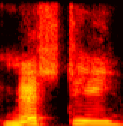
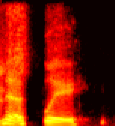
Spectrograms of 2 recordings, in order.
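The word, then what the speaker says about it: Nestlé: You, you've pronounced it Nesty before, but it's, Nestle, yeah, it's Sorry.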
